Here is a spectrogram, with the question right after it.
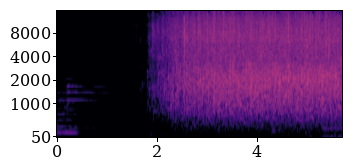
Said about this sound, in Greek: Ακόμα ένα χειροκρότημα εδώ.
